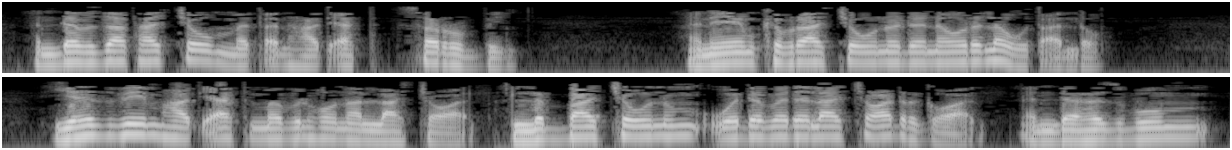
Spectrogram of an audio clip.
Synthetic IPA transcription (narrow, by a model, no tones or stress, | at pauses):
ʔɨnd̪əβɨzat̪ʰat͡ʃːɛwmmət̪ʼə̰nɦat̪ʼja̰t̪ | sərːubːɨɲː | ʔɨ̰ne̞mkʰɨβɾat͡ʃːɛwnwɔd̪ənəwɾɨləwːʊt̪ʼa̰lːʔə̰hu | jɛhɨzβe̞mɦat̪ʼja̰t̪məβɨlɦo̞nalːat͡ʃːɛwa̰llɨbːat͡ʃːɛwnɨmwʔɔd̪əβəd̪əlat͡ʃːɛwad̪ɾɡəwa̰lʔɨ̰nd̪əhɨzbum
